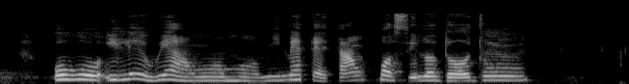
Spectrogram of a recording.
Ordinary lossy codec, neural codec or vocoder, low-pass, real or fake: MP3, 48 kbps; codec, 44.1 kHz, 3.4 kbps, Pupu-Codec; 14.4 kHz; fake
